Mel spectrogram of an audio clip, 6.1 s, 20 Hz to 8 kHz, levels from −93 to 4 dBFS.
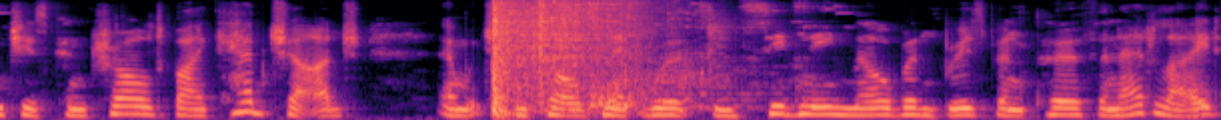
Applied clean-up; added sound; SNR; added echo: classical method log-MMSE.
